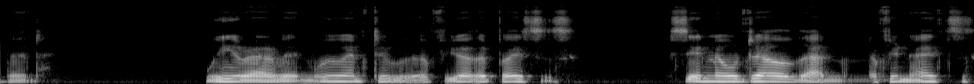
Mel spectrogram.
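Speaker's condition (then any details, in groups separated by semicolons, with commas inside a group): Multiple sclerosis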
